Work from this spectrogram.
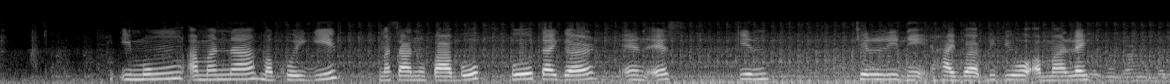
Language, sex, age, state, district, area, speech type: Manipuri, female, 18-30, Manipur, Kangpokpi, urban, read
